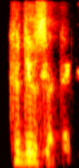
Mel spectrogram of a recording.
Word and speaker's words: Gadusek: Gadusek? Kadusek.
